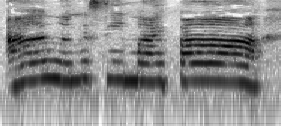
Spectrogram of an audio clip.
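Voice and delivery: acting out a little girl's plea; imitated crying child. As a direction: whine it like a tearful four-year-old. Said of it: "she's crying because she's like".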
